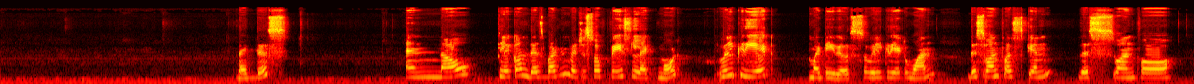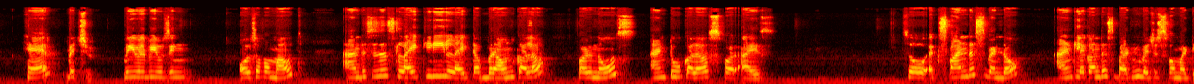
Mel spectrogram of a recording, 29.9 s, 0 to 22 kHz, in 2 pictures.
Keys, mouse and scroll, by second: 2.7-4.4 drag, 4.2 a, 7.4-8.9 drag, 25.4-27.1 drag, 29.2-29.8 drag.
